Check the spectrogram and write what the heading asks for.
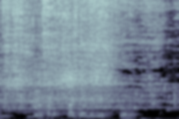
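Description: Water poured into a hot pot of fried masala, sizzling steadily and fading near the end.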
